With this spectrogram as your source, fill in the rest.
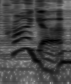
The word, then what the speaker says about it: Praia: Pronounced prya, meaning beach in Portuguese.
